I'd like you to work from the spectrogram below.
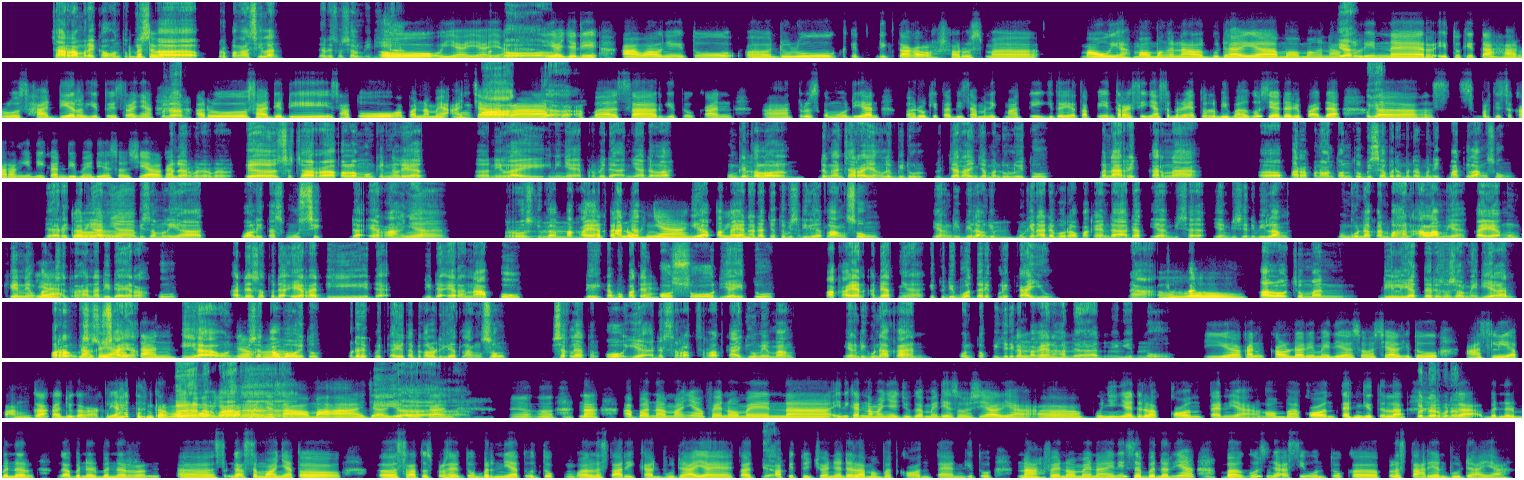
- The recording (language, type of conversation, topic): Indonesian, podcast, Bagaimana media sosial mengubah cara kita menampilkan budaya?
- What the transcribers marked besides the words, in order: other background noise; other noise; laughing while speaking: "kelihatan kan"; laughing while speaking: "konten"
